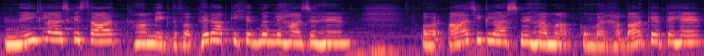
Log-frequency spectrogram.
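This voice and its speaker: A woman teaching Quran recitation with tajweed, patiently explaining each rule step by step and drawing out the recited verses very slowly. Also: fairly high pitch, a little mellow. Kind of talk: tajweed lesson with slow recitation.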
